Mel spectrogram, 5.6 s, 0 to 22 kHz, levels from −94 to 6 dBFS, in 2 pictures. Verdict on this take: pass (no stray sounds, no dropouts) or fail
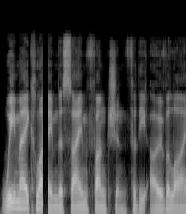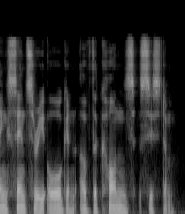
fail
